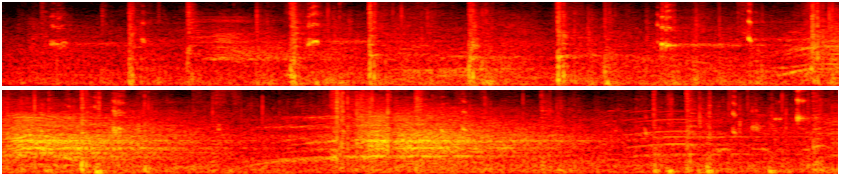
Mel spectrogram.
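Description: Badminton shuttlecock struck back and forth by rackets in a doubles rally: a run of sharp, quick hits. The arena crowd's noise swells twice during the rally.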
